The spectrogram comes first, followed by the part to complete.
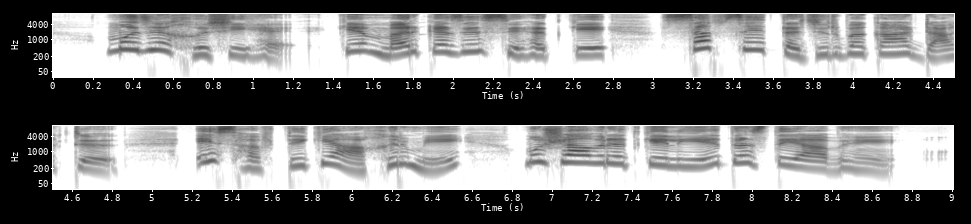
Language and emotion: Urdu, happy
